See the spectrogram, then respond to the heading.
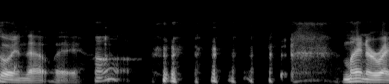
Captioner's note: laughter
